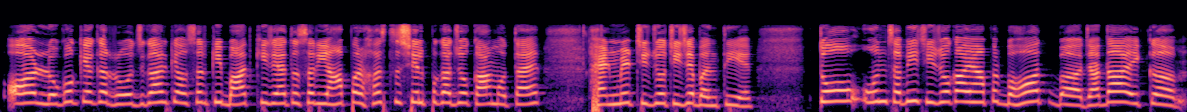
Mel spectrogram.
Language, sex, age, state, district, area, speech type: Hindi, female, 18-30, Rajasthan, Jodhpur, urban, spontaneous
